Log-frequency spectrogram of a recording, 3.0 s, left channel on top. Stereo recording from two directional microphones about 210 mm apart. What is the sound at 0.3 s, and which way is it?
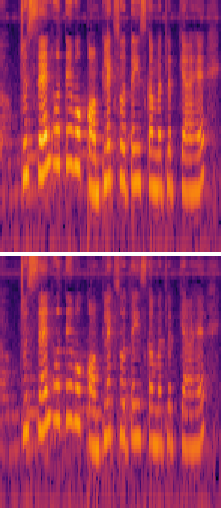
A woman's voice, 55° left (ahead or behind).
